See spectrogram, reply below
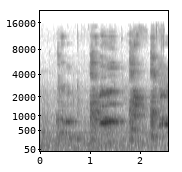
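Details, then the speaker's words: Young infant girl with pertussis struggling to breathe and cough: strained, loud, high-pitched inspiratory crowing between coughing efforts, the characteristic whoop of whooping cough. "that loud inspiratory is what is the whoop and characteristic of it but you can see how much she's actually struggling to actually breathe and to try and cough but that inspiratory loud is the whoop that you'll hear"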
